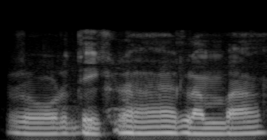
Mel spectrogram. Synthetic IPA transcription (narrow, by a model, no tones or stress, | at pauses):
ɾoːɽd̪ɪkʰɾəɦaɦɛləmba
